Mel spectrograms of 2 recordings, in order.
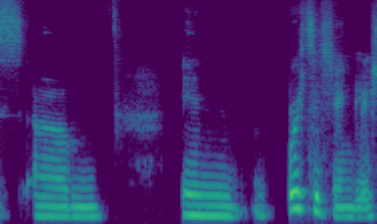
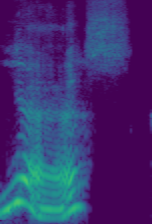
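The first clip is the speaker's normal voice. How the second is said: "yes" dips then climbs, fall-rise; 8 semitones higher than usual. Illustrating an English intonation pattern rarer in American English: fall-rise on 'yes'. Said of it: "is called the full rise. So it's something like".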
